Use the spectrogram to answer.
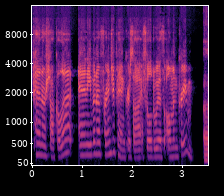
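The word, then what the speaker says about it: frangipane: flaky croissants, rich peno chocolat, and even a franapan croissant filled with almond cream. Uh, sorry, how do you pronounce that one? The frana. Yeah, no problem. It's pronounced Fran Japan.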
